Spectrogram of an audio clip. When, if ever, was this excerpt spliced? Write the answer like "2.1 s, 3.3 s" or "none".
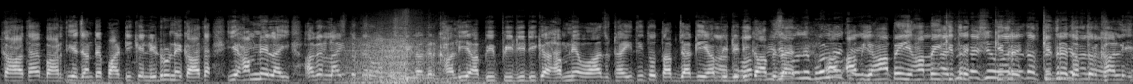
3.7 s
